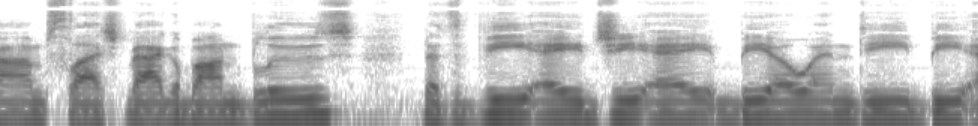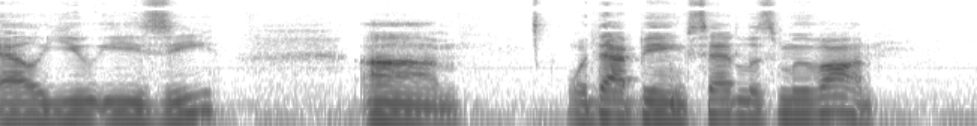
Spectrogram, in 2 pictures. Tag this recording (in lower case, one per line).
speech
